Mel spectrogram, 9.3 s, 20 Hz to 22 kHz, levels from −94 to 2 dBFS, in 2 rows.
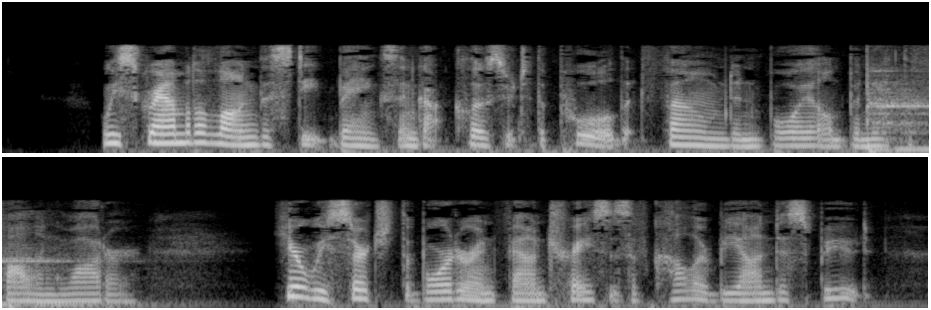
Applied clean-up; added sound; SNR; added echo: none; Thump, thud; 10 dB; none.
